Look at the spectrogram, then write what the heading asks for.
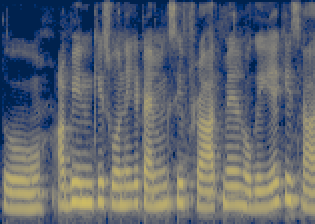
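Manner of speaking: normal talking voice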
